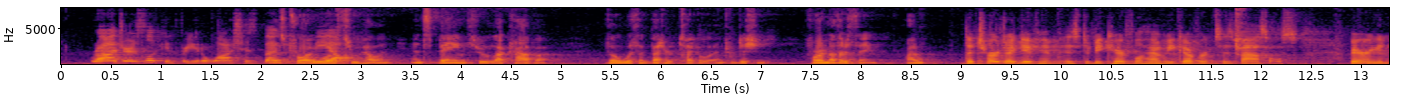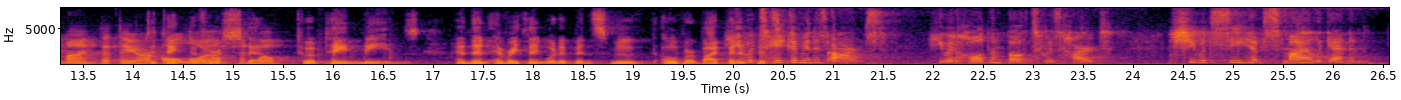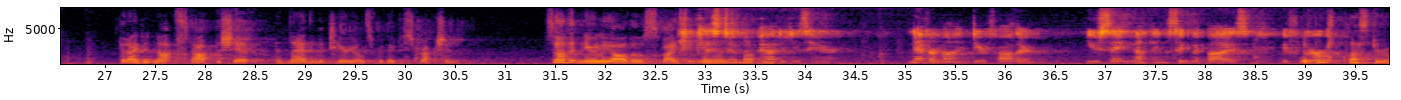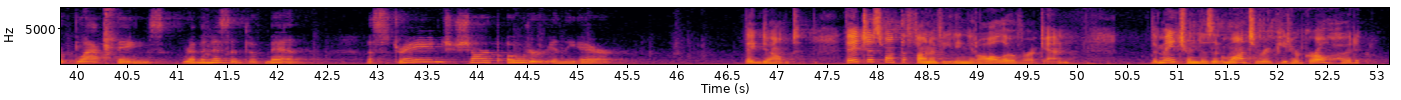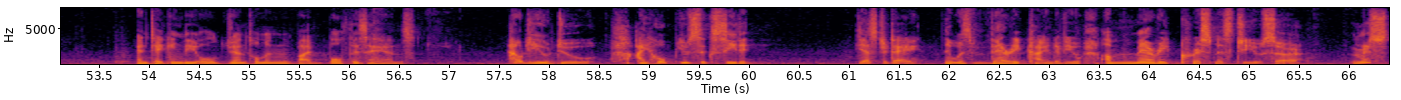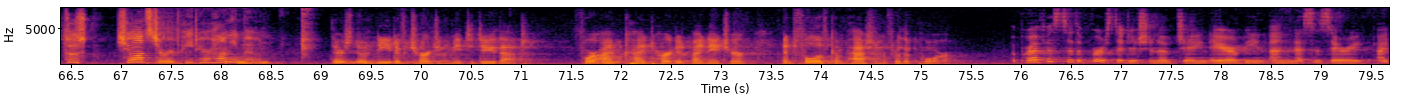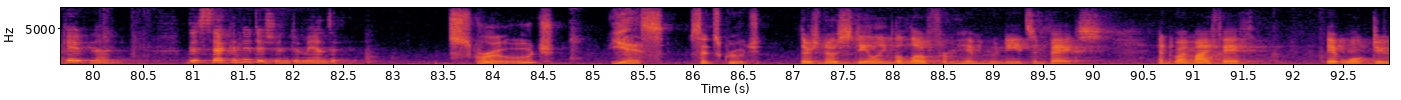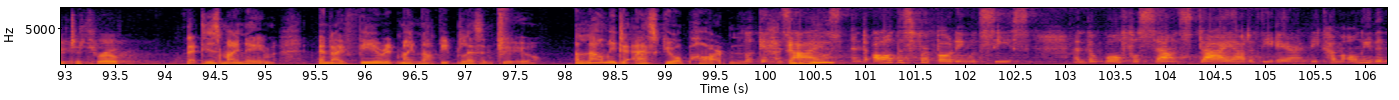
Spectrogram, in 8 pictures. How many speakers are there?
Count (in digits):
10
